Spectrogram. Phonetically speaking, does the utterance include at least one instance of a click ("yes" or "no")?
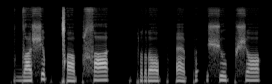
yes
